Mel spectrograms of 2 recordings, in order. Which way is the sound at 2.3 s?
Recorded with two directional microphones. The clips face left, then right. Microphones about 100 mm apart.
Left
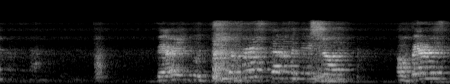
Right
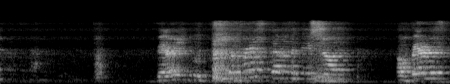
25° left (ahead or behind).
